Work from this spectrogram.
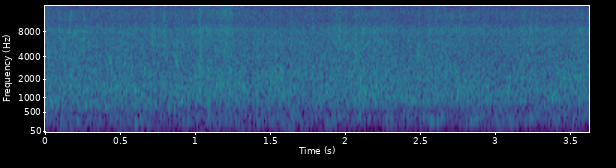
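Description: Fast-running stream water rushing steadily in the outdoors, a constant broadband hiss and gurgle heard at low level with no pauses or other sounds.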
